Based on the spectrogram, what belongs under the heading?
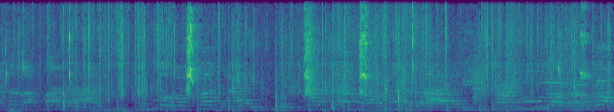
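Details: Baby lovebirds being hand-fed beg with a dense stream of squeaky, raspy chirps that overlap and run on without pause, with faint clicks and handling sounds indoors.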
